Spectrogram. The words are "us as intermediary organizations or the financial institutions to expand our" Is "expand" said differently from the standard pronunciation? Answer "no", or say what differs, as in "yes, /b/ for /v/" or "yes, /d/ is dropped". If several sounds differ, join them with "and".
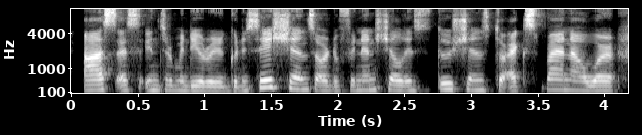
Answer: yes, /d/ is dropped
